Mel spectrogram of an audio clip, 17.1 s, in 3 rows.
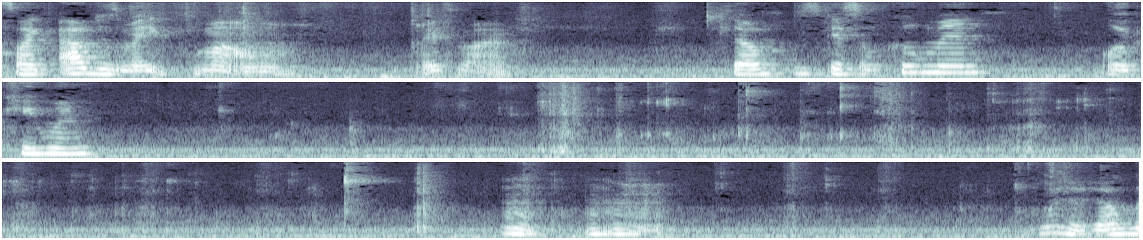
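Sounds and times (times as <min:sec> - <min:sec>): chewing food: 0:06.7 - 0:16.8.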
